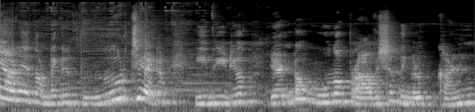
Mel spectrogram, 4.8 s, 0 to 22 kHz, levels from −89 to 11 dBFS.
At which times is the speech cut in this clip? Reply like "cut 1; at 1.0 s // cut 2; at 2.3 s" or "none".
none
